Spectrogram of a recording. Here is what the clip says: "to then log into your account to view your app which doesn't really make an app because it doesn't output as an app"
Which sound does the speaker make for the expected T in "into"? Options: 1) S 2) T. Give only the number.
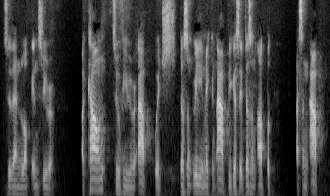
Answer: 1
